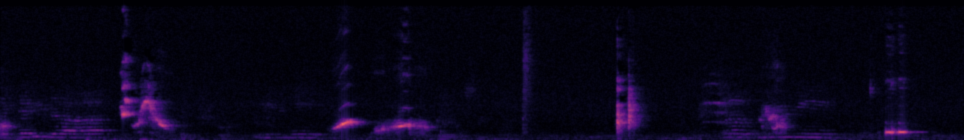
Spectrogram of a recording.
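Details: Pet parrot kept indoors making a varied series of short squawks, whistles and chatter-like sounds, separated by quiet gaps, some rising whistled notes and harsh bursts.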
